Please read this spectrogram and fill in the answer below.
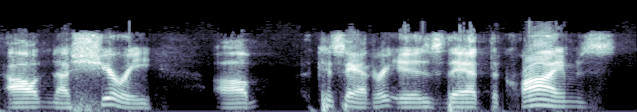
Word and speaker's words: al-Nashiri: and al-Nashiri, I wanted to make sure I pronounced his name right. It's al-Nashiri, Cassandra, is that the crimes, the location of the crimes.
